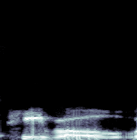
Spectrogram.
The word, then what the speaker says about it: TiVo: That was TiVo where you could program.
